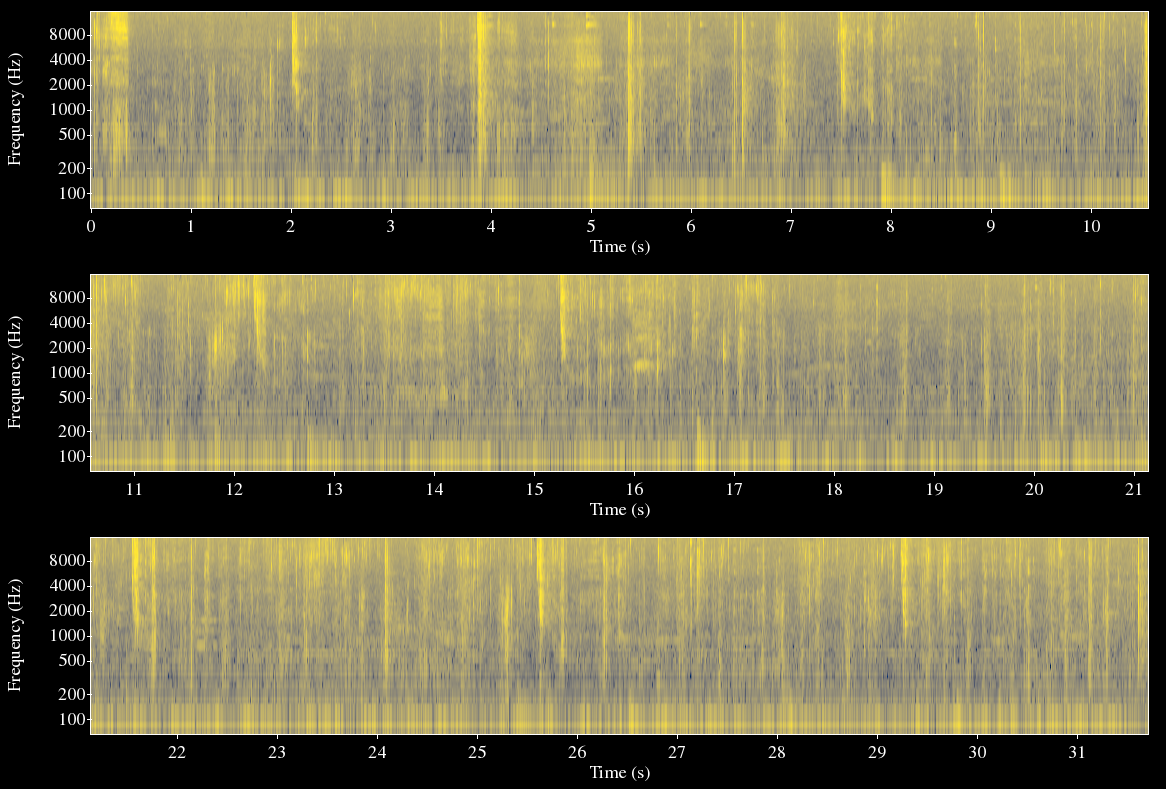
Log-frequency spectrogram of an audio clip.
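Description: A person chewing and biting rice and prawn curry close to a clip-on microphone, with many short wet mouth clicks throughout.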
